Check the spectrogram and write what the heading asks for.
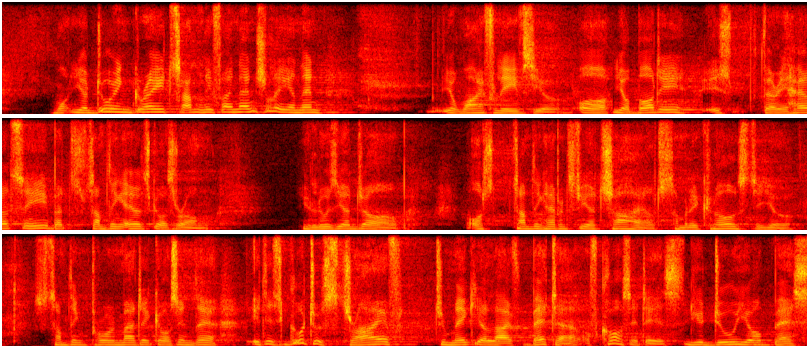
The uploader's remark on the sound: Talk with an audience in Budapest.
